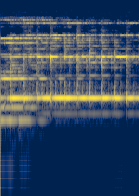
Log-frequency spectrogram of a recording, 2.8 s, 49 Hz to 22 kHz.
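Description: A smartphone ringtone plays from an Advan W1E handset: a bright, repeating bell-like melody with clear pulsing notes, fairly loud and close, alone with no talking.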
